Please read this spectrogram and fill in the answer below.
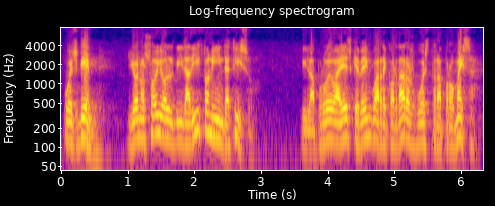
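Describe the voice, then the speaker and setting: A proud count acted by a man in a radio play, husky and pompous, pressing his point with stiff military formality. The audio is narrow and phone-like. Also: mid-range voice, normal speed, lightly acted. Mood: indignant. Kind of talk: Spanish radio drama acting.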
